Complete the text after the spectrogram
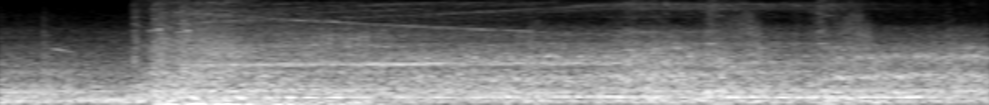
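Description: Car engines surge louder with a rushing boost.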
